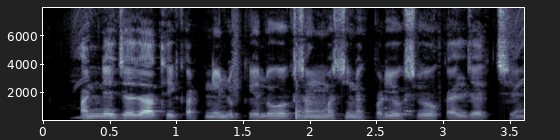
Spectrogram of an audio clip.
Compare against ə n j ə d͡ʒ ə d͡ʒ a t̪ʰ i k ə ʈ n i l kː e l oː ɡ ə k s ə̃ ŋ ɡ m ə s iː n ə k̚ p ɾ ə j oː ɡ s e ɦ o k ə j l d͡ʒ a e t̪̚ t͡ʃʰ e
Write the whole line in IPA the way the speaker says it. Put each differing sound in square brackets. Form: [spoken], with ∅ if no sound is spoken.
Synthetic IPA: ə n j ə d͡ʒ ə d͡ʒ a t̪ʰ i k ə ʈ n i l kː e l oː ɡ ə k s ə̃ ŋ ɡ m ə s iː n ə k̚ p ɾ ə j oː ɡ s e ɦ o k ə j l d͡ʒ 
